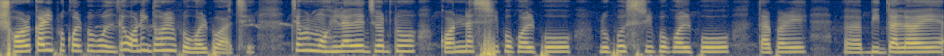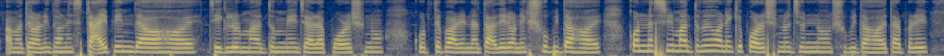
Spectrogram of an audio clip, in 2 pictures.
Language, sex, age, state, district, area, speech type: Bengali, female, 30-45, West Bengal, Jhargram, rural, spontaneous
